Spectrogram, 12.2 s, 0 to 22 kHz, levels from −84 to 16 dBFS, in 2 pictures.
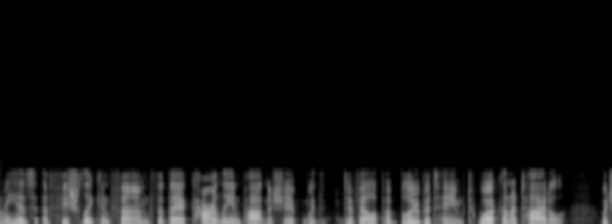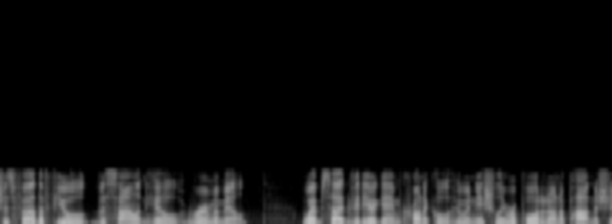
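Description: No technical faults can be heard anywhere in this speech recording. The audio continues without any interruption or disturbance from beginning to end.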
